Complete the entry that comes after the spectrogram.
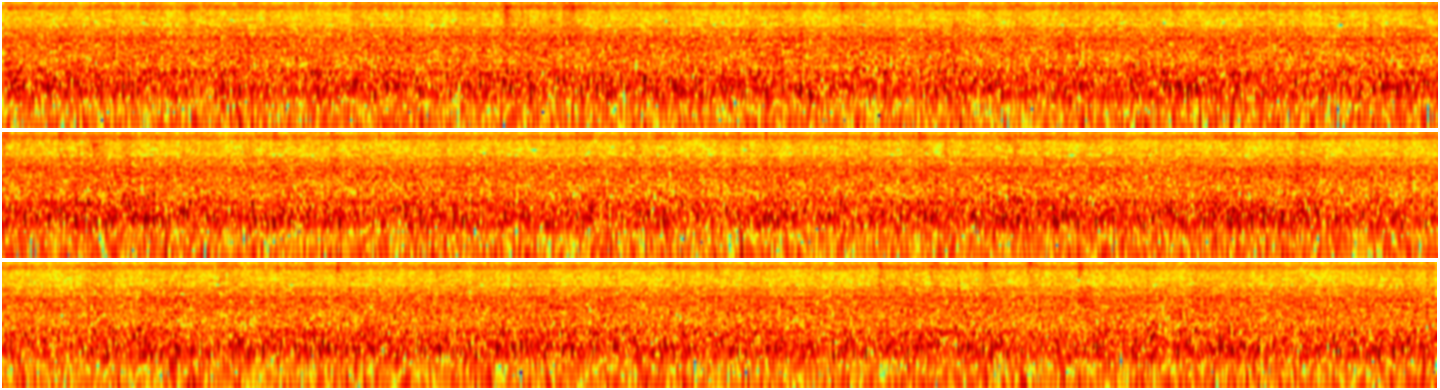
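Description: Heavy rain falling steadily on wet pavement and leaves: an even, unbroken hiss with faint scattered drop splashes.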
